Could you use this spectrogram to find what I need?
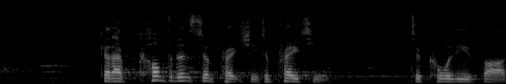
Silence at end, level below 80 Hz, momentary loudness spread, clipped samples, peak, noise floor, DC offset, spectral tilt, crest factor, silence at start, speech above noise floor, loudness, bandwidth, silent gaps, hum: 0 s; -84 dBFS; 12 LU; under 0.1%; -22 dBFS; -69 dBFS; under 0.1%; -5 dB/octave; 22 dB; 0.05 s; 28 dB; -41 LUFS; 11.5 kHz; none; none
